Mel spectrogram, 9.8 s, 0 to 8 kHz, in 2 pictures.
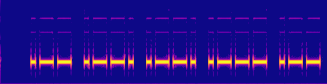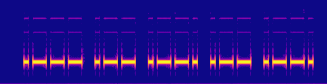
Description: Morse code, heard as a keyed tone, about 18 wpm, 800 Hz. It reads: WPPJW JWPWP
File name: CW gyakorlas w p j 15 baud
